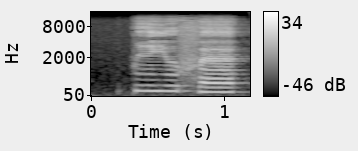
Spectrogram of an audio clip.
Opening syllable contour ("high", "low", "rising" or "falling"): high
